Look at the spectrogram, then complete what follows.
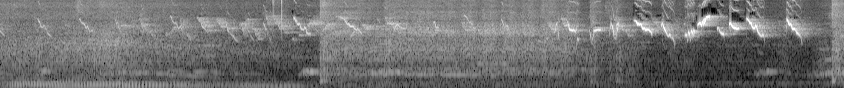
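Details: Lombok white-eye (kecial kuning), kept in a cage, singing ngejos selow: after a quiet start with low rumble, a burst of loud, quick, high chirps and downslurred notes builds toward the end.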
